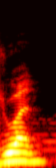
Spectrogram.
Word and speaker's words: yuan: Let's break it down. It can be broken down into "y" and "uan". "y" and "uan", note that this is not "u". It is "ü" with the two dots removed. As for why we remove its dots, we'll talk about that later. You just need to remember that "y" and "ü". Combined with "an". When we put it into a syllable, it is "yuan".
